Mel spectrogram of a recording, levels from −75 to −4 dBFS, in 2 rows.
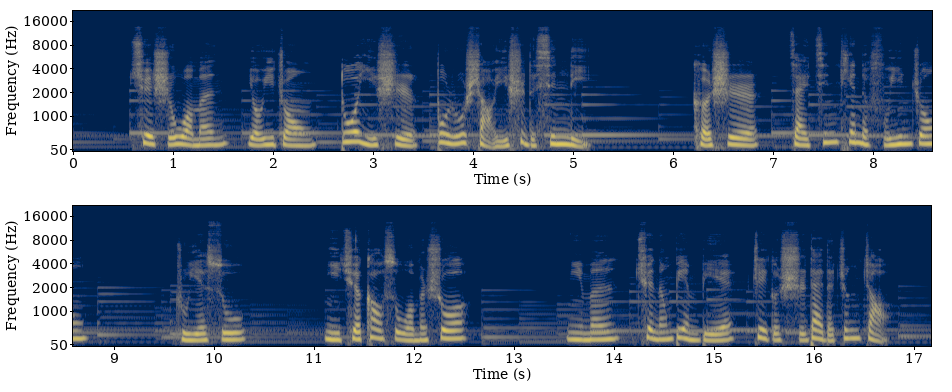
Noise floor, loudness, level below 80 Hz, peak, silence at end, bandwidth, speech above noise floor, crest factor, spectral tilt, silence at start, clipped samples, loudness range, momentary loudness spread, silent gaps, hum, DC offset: -54 dBFS; -23 LUFS; -58 dBFS; -6 dBFS; 0.2 s; 13.5 kHz; 32 dB; 16 dB; -6 dB/octave; 0.55 s; under 0.1%; 2 LU; 8 LU; none; none; under 0.1%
